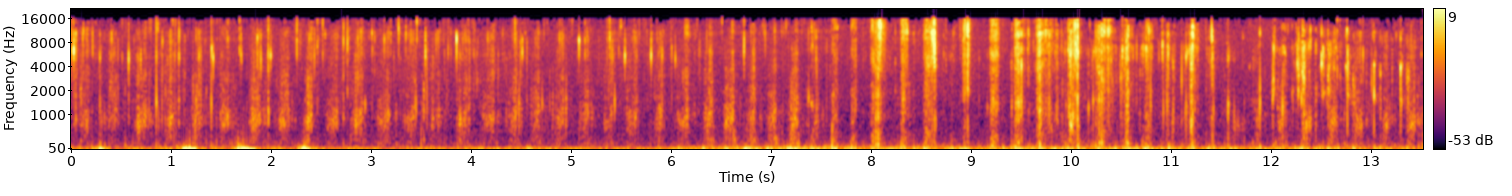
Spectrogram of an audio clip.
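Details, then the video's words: Pet rabbit eating Korean melon in close-up ASMR; a few heavy thumps in the first seconds, then fast, uneven crunchy chewing clicks, roughly 100 a minute, growing denser toward the end. "Rabbit eating sound with Korean Melon"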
